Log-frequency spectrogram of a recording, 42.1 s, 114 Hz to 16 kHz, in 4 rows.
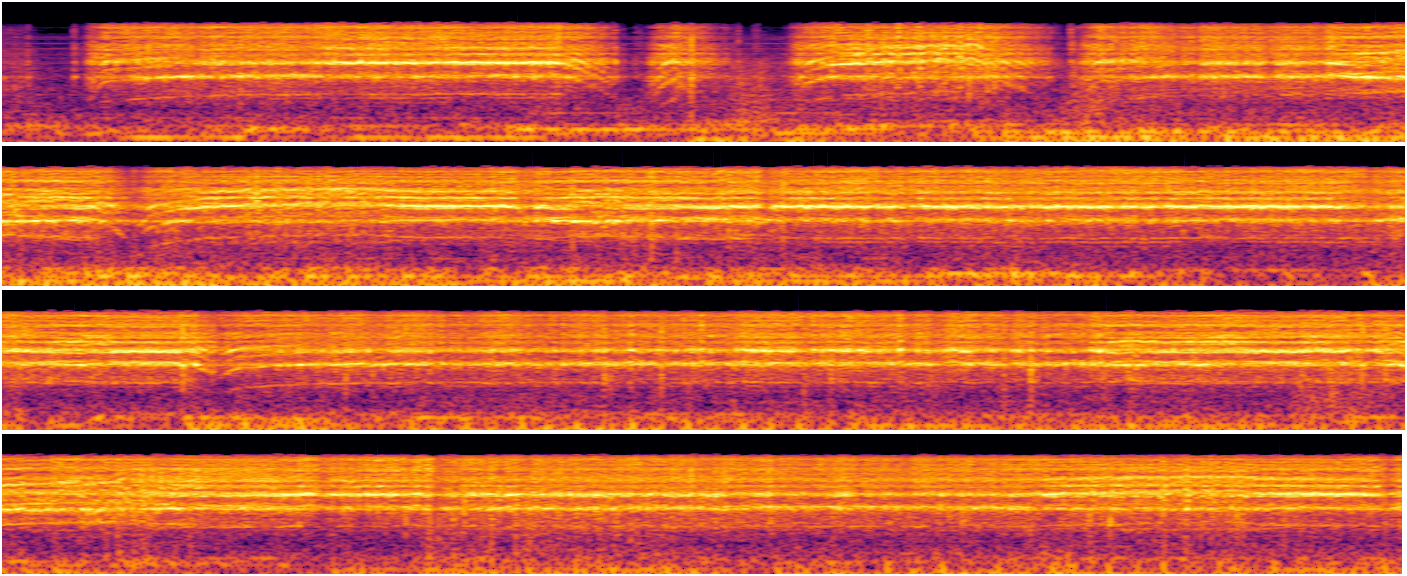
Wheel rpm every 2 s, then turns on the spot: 80, 160, 50, 100, 110, 140, 150, 160, 160, 160, 160, 140, 160, 160, 160, 160, 160, 160, 160, 160, 170.
none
